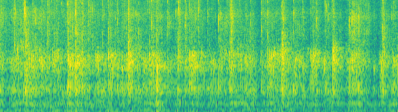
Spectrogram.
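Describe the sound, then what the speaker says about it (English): Guests at a cocktails-and-conversations evening applaud Charlotte Osei, former Ghanaian electoral commissioner, in a steady, fairly quiet round of clapping that continues evenly for about four seconds. "a thunderous round of applause to Charlotte Osei"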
